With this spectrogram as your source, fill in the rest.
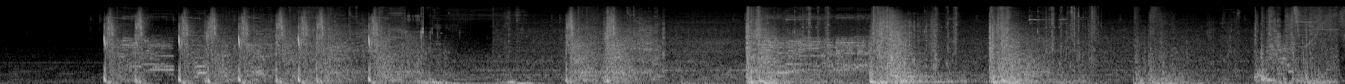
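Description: A weapon fires in loud, rapid bursts with crackling blasts.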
